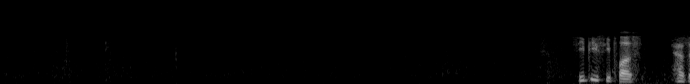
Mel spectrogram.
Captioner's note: silence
